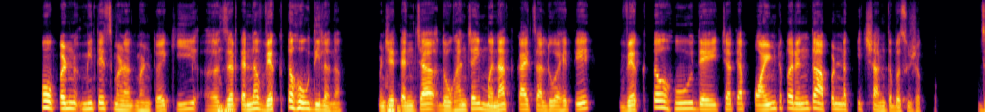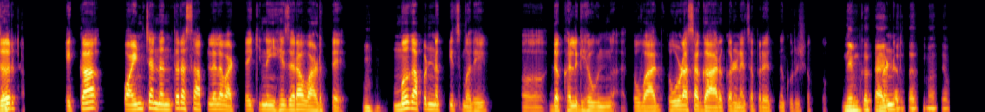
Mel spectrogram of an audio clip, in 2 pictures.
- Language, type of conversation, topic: Marathi, podcast, वाद वाढू न देता आपण स्वतःला शांत कसे ठेवता?
- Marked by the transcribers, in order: other background noise; tapping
